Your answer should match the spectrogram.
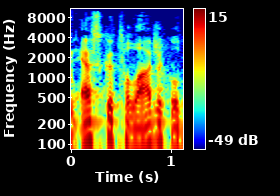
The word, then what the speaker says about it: eschatological: Also, an eschatological discussion, which is six syllables.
